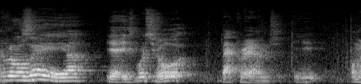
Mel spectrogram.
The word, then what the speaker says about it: Rozaia: Rozaia, but that's pretty anglicised now. Rozaia.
